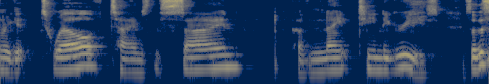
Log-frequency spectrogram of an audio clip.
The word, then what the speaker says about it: sine: Looks like sin, it's pronounced sine.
